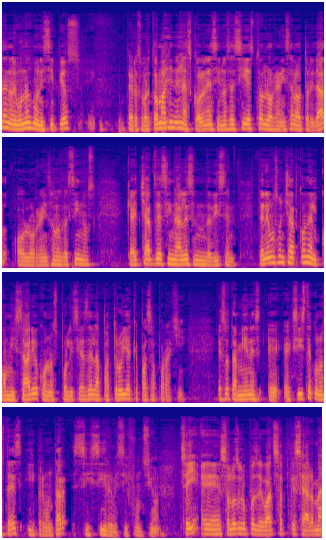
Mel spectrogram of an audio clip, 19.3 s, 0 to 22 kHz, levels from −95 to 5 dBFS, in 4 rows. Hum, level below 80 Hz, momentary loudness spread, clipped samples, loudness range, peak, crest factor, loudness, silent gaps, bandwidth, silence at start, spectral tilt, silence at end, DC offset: none; -60 dBFS; 11 LU; under 0.1%; 3 LU; -6 dBFS; 16 dB; -23 LUFS; none; 16 kHz; 0 s; -5.5 dB/octave; 0 s; under 0.1%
